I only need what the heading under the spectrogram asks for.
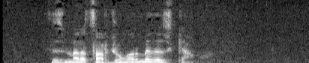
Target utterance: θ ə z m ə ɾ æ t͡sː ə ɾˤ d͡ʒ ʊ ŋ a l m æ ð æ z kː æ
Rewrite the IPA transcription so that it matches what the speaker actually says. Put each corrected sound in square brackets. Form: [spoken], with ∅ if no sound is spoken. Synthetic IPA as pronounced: θ ə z m ə ɾ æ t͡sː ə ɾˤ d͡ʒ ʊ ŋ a [ɾ] m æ ð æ z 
